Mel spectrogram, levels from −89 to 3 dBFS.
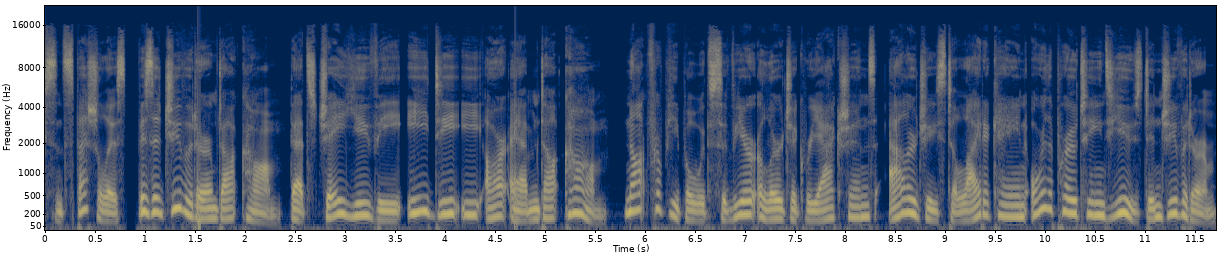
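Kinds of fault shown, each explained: Chunks out of order: an 11.6 ms chunk plays one slot late at 1.52 s, after "specialist visit", and 4.69 s, producing a jumbled moment.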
